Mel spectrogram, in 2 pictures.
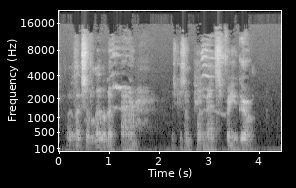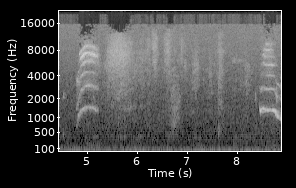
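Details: Shelby, a rescued mother cat estimated at 2 years old, on the morning of 2017-09-24 during nursing and play time. Human speech fills the opening seconds, followed by two separate, clear, arching meows.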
